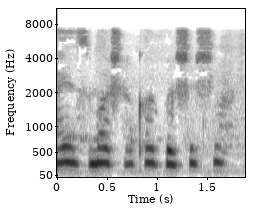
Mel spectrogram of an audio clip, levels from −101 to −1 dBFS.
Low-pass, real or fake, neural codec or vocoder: 7.2 kHz; real; none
